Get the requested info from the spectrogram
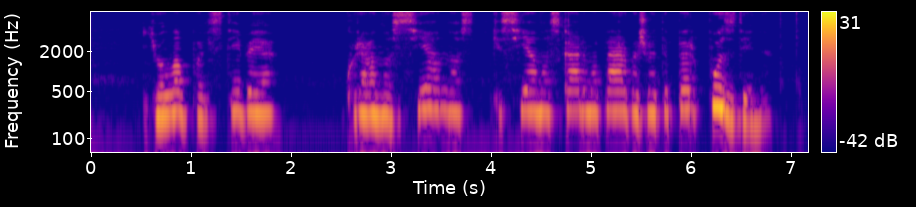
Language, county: Lithuanian, Klaipėda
